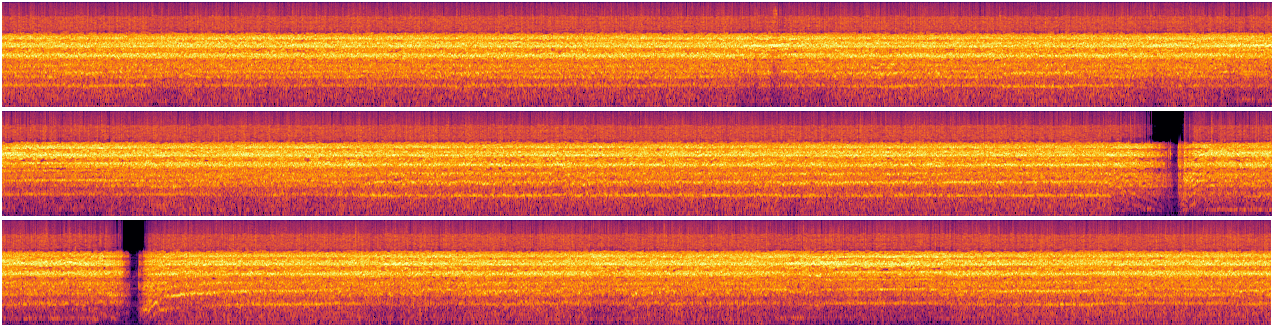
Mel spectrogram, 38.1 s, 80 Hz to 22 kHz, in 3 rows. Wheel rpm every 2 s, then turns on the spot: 220, 230, 230, 230, 220, 220, 230, 220, 210, 200, 200, 180, 130, 130, 220, 220, 230, 220, 220.
none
